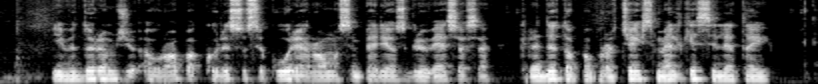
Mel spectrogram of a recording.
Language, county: Lithuanian, Kaunas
